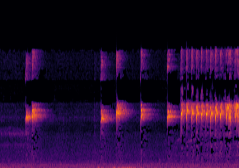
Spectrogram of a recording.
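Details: A few very high, sharp chips from a female bananaquit lead into a fast, buzzy, pulsed high trill of about a dozen notes.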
